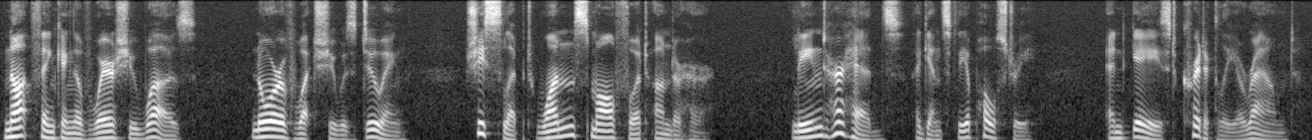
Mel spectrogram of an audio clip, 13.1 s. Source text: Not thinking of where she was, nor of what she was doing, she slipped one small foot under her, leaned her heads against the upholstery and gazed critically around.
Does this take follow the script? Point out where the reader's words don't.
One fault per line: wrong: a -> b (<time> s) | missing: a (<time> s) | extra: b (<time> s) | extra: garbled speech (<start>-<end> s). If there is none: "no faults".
no faults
